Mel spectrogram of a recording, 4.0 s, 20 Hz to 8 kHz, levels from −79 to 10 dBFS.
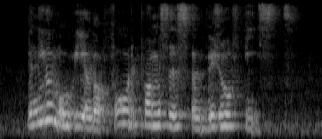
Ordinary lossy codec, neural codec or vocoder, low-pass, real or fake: none; codec, 16 kHz, 4 kbps, FunCodec, trained on LibriTTS, 50 frames a second; 7.2 kHz; fake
